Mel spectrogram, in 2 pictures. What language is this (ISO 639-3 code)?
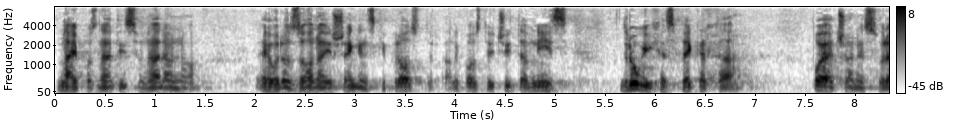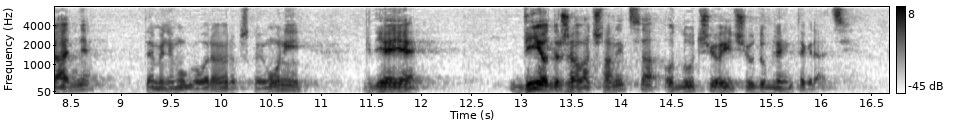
hrv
